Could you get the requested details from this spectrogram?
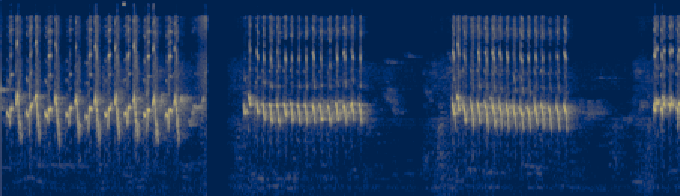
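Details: Yellow-vented bulbul used for training caged birds to respond, giving rapid chattering bursts of repeated notes, about three per second, in bouts of two seconds separated by short pauses.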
